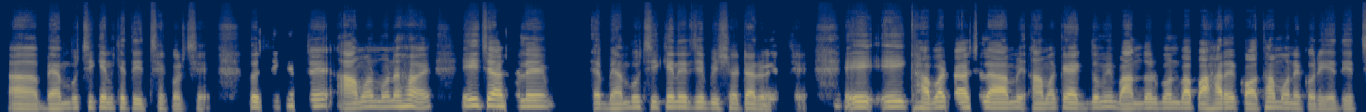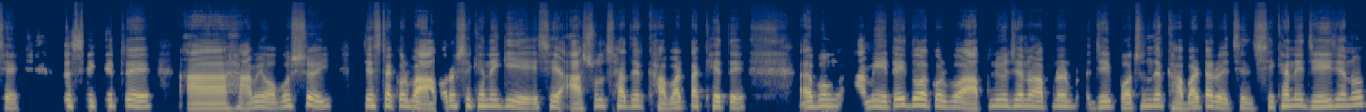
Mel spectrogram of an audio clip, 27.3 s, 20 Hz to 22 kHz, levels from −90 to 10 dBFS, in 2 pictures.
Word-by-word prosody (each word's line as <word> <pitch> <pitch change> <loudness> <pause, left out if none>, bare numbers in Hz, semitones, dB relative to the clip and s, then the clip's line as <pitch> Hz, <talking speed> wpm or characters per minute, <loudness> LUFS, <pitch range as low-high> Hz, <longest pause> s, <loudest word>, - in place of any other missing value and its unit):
আ - - +3 0.3
bamboo 120 +4 -1
chicken 150 -1 -1
খেতে 140 -2 -2
ইচ্ছে 130 +3 -11
করছে। 110 -1 -7 0.5
তো - - -4 0.2
সেক্ষেত্রে 185 +2 -6 0.4
আমার 160 +5 +1
মনে 165 +1 0
হয়, 150 -5 +3 0.4
এই 195 - +5
যে 200 - +4
আসলে 175 +1 -1 0.6
এ - - +3
ব্যাম্বু 125 +4 -2
চিকেনের 155 +1 0
যে 150 - +1
বিষয়টা 130 0 -2
রয়েছে। - - -9 0.6
এই 155 - +5 0.2
এই 165 - +4 0.2
খাবারটা 150 +3 +2
আসলে 155 0 -1 0.2
আমি 145 +2 -3 0.2
আমাকে 140 +2 -2
একদমই 150 +6 -4
বান্দরবন 135 +4 -1
বা 140 - +7
পাহাড়ের 135 +4 +4
কথা 120 +5 +2
মনে 125 -3 -2
করিয়ে 110 -1 -4
দিচ্ছে। 110 +1 -6 0.5
তো 185 - 0
সেক্ষেত্রে 185 +1 -3 0.6
আহ 125 0 +5 0.2
আমি 160 - -1
অবশ্যই 175 +2 0 0.4
চেষ্টা 180 +1 +2
করব 180 -2 +1 0.2
আবারও 155 +8 0
সেখানে 185 0 0
গিয়ে 160 -6 +1 0.2
সে 170 - -2 0.2
আসল 180 +8 -4
স্বাদের 175 +1 0
খাবারটা 145 +5 +1
খেতে। 160 -2 +1 0.7
এবং 180 +3 +1 0.3
আমি 150 +6 -1
এটাই 195 +6 +2
দোয়া 200 -2 +6
করব 170 -3 -1 0.2
আপনিও 180 +9 -4
যেন 185 0 +2 0.2
আপনার 175 +3 -1 0.3
যেই 165 +1 -1
পছন্দের 175 +7 0
খাবারটা 145 +6 +2
রয়েছেন 140 -1 -3 0.2
সেখানে 180 +4 -1
যেয়েই 165 +2 +1
যেন 190 +1 -1
155 Hz, 140 wpm, -23 LUFS, 135-175 Hz, 0.7 s, বা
